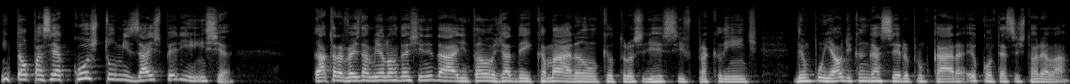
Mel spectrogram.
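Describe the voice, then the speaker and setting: With a Pernambuco accent, a man talks at a fairly quick pace in a fairly high pitch, his intonation lively and his loudness very even, on a very clean recording with a silent background. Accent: Pernambuco accent, noticed by others. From Pernambuco, northeast Brazil. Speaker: real estate broker and speaker. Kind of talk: podcast interview. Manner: animated.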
